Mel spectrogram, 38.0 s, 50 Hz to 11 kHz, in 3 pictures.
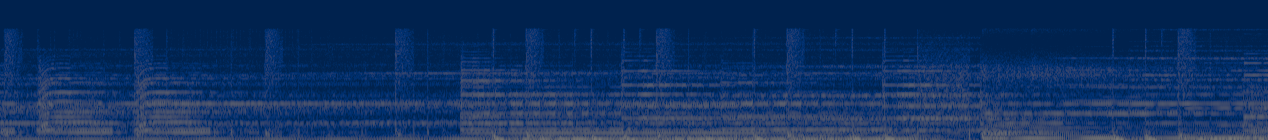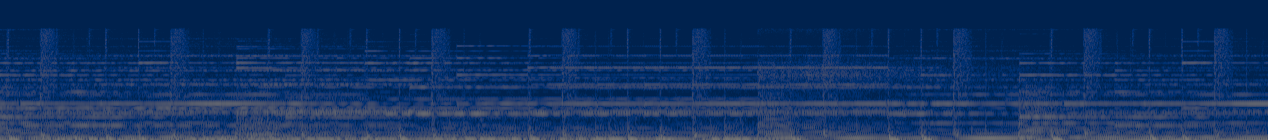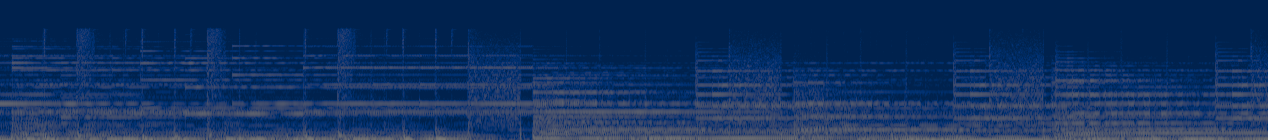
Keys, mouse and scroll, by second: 0.1 click, 12.3 click, 14.0 scroll down 1, 14.3 scroll up 1, 14.4 scroll down 1, 14.5 scroll up 2, 16.0-16.8 scroll down 1, 16.8 click, 18.0 click, 28.0 middle click.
